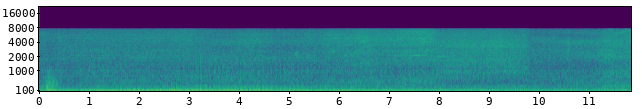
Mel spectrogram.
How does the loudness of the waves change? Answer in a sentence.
The volume of the waves goes up.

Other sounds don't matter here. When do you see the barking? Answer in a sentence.
The barking can't be heard in this clip.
